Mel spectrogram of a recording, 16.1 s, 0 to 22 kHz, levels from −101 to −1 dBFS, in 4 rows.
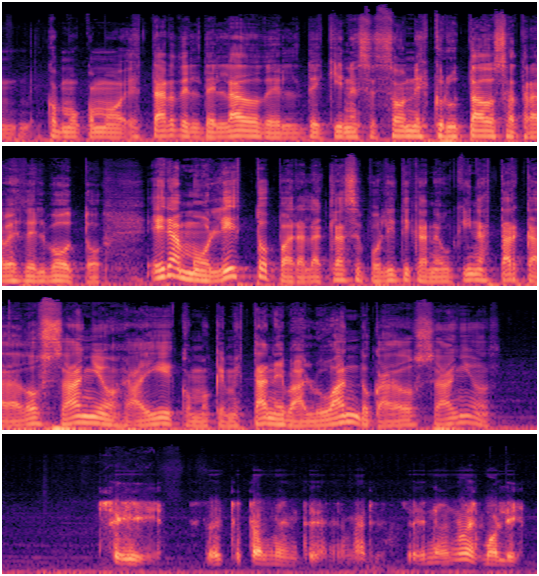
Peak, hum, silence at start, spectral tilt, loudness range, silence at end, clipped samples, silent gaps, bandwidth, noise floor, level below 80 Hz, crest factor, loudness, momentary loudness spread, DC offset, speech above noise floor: -4 dBFS; none; 0 s; -4.5 dB/octave; 6 LU; 0.1 s; under 0.1%; none; 17 kHz; -46 dBFS; -40 dBFS; 20 dB; -24 LUFS; 13 LU; under 0.1%; 23 dB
